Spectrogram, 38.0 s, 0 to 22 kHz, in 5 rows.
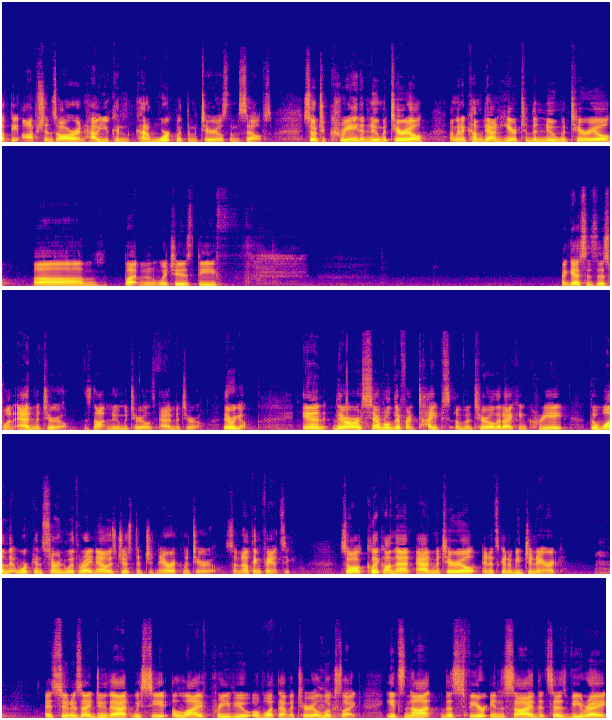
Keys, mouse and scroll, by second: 17.0 click, 21.7-22.2 drag, 27.6-32.8 drag.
